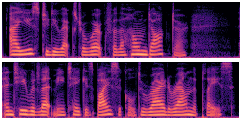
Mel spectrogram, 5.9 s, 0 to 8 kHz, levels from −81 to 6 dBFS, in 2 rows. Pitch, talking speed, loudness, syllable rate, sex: 180 Hz, 230 wpm, -17 LUFS, 5.7 syllables/s, female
